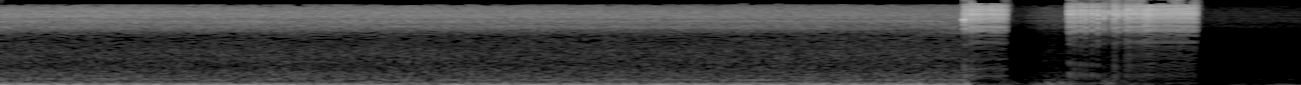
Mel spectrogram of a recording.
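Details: Black cicada (Cryptotympana atrata), observed for sex differences: a continuous high, hissing buzz runs for about five seconds, then breaks into two short, harsh, loud bursts before falling silent.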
